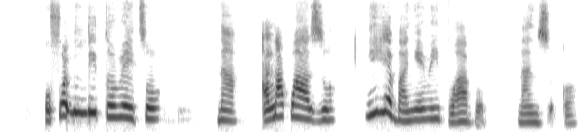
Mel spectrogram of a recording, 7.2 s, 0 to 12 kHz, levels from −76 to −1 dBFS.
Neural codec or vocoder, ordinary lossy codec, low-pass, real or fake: codec, 24 kHz, 1 kbps, SNAC; none; none; fake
